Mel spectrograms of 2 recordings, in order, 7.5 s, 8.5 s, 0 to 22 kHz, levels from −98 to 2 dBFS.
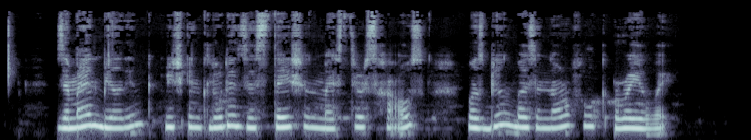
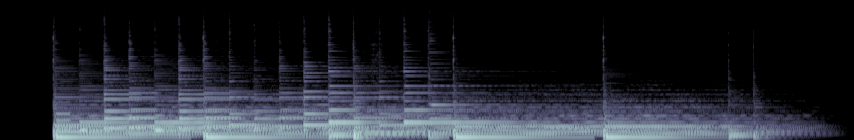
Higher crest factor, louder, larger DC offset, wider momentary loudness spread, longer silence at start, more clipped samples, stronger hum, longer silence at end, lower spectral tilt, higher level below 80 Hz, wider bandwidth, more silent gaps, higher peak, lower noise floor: about the same, 18 dB vs 16 dB; first, -19 LUFS vs -29 LUFS; neither; about the same, 10 LU vs 12 LU; second, 0.05 s vs 0.5 s; neither; neither; first, 0.85 s vs 0.7 s; second, -2.5 dB/octave vs -10.5 dB/octave; second, -70 dBFS vs -32 dBFS; first, 17 kHz vs 4.6 kHz; neither; first, -2 dBFS vs -12 dBFS; first, under -90 dBFS vs -63 dBFS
